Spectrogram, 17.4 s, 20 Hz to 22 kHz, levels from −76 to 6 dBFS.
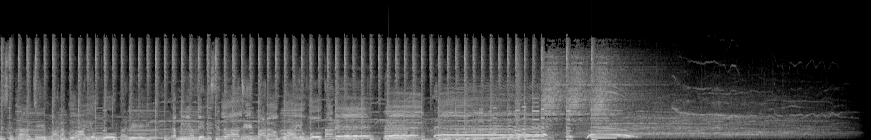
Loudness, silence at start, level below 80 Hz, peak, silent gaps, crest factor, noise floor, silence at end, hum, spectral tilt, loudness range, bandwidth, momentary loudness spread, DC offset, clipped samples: -13 LUFS; 0 s; -28 dBFS; 0 dBFS; none; 14 dB; -48 dBFS; 0.9 s; none; -4 dB/octave; 14 LU; 17 kHz; 15 LU; under 0.1%; under 0.1%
